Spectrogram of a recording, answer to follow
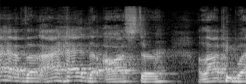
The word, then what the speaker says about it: Oster: that I had the Oster a lot of people ask me about that Oh stir as to how you pronounce it on the French door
